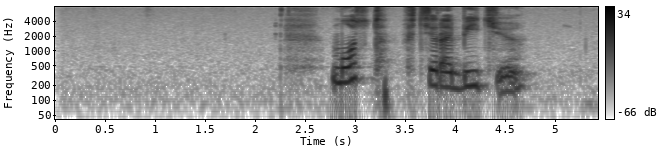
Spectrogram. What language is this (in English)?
Russian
